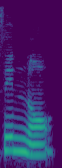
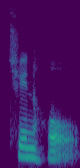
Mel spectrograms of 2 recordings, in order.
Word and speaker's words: চিহ্ন: শব্দটা অনেকবার পরীক্ষায় আসছে আমরা বলি চিহ্ন বাস্তবে উচ্চারণ হচ্ছে চিহ্ন ক্লিয়ার থ্যাংক ইউ পরীক্ষায়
